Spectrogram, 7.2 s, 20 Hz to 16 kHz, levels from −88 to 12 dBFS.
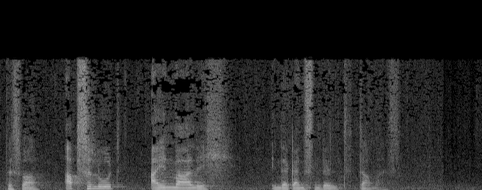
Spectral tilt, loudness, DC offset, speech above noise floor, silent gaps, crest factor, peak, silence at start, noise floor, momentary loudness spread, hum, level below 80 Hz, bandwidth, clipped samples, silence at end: -4.5 dB/octave; -24 LUFS; under 0.1%; 31 dB; none; 22 dB; -4 dBFS; 0.1 s; -55 dBFS; 19 LU; none; -56 dBFS; 11.5 kHz; under 0.1%; 1.25 s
